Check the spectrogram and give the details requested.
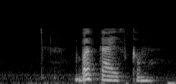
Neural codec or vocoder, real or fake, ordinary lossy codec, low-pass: none; real; MP3, 24 kbps; 5.4 kHz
